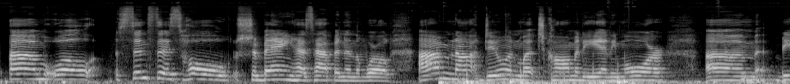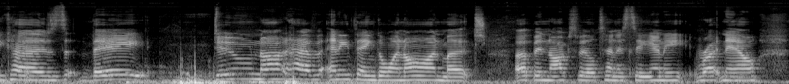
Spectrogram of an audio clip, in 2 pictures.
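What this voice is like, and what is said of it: Noticeable regional accent. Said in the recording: “you got that accent going”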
